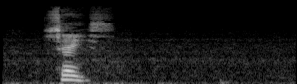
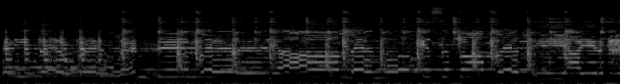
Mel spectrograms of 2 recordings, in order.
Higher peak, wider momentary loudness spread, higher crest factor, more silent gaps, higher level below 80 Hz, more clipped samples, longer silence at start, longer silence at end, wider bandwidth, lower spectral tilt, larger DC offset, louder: first, -2 dBFS vs -24 dBFS; first, 20 LU vs 6 LU; first, 24 dB vs 16 dB; neither; first, -52 dBFS vs -76 dBFS; neither; about the same, 0.15 s vs 0.05 s; first, 1.8 s vs 0 s; about the same, 16.5 kHz vs 15 kHz; first, -3 dB/octave vs 2 dB/octave; neither; first, -19 LUFS vs -38 LUFS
